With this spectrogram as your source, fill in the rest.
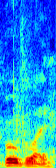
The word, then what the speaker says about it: Bublé: Ham and Bubbly, go together like a delicious pork-based dish and a glass of sparkling champagne. And look no further than Ham and Bubbly. It's actually pronounced Bublé.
